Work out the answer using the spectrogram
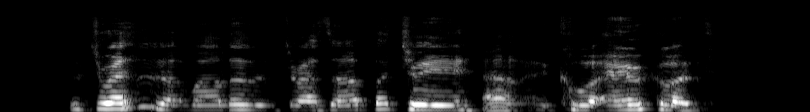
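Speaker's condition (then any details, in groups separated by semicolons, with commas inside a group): Friedreich's ataxia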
